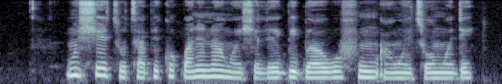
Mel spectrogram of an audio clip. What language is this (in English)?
Yoruba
